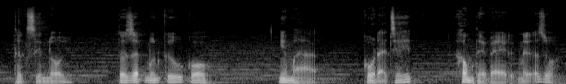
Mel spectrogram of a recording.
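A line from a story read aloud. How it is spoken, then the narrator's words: Sighing, gentle speech. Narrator (Vietnamese): Diệp Thiếu Dương thở dài, nhẹ nhàng nói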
